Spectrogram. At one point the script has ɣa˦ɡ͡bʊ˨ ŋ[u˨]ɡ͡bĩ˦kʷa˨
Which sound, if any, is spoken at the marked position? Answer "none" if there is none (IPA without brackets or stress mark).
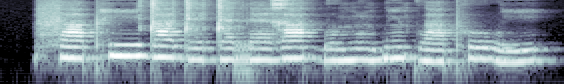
ũ˨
